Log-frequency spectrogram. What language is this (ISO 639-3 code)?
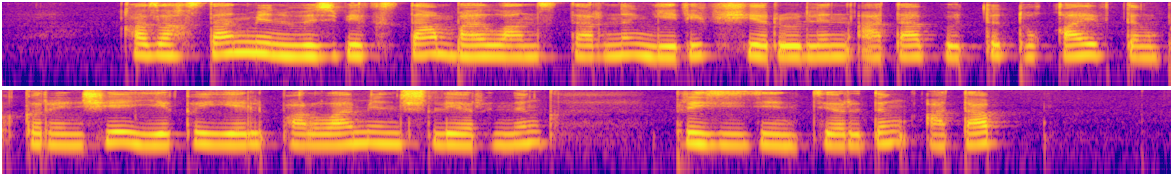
kaz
